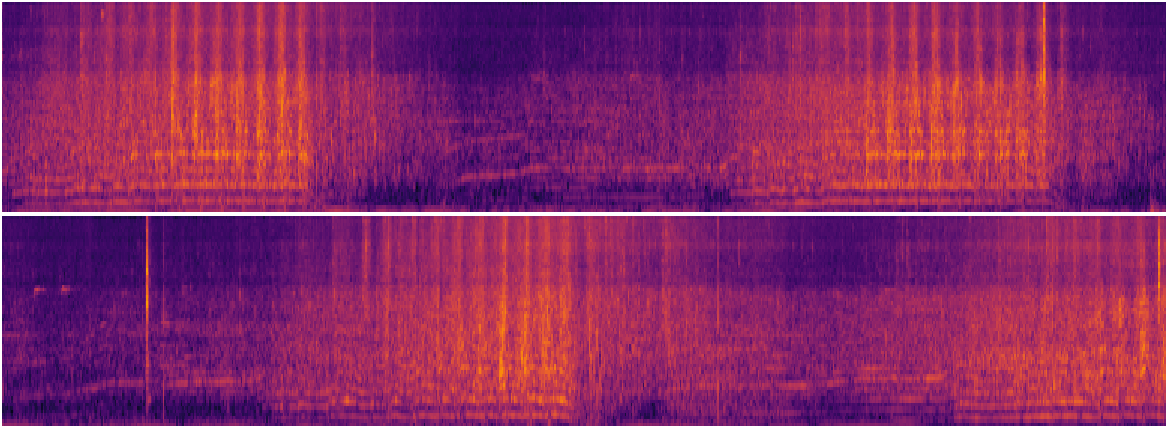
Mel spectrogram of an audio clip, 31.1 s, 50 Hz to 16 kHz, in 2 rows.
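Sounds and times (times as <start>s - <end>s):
model boat motor whining: 0.0s - 31.0s.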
